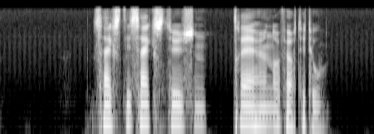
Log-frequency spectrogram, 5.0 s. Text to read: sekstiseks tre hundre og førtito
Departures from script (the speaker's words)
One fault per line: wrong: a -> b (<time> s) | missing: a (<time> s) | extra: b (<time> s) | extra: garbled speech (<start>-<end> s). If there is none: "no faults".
extra: tusen (2.2 s)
